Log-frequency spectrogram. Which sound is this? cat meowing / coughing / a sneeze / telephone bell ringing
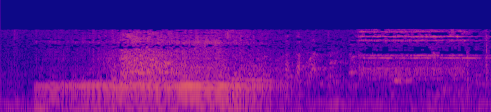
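telephone bell ringing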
